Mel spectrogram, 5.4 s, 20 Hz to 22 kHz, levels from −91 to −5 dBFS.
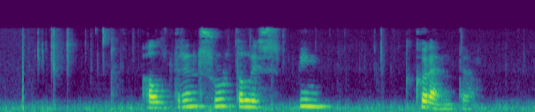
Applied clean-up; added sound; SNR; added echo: none; Fire; 16 dB; none.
